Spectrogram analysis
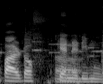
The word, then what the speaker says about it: Cannes: ठीक है, you have been a part of Kennedy movie. कांस नहीं होता, बताओ क्या होता है? कैन बोलो या कान बोलो, वो एस जो प्रोनाउंस भाई जो चला जाए ना उसे पता है, ठीक अरे है।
